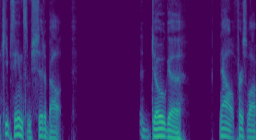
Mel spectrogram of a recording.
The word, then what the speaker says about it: DOGE: Therefore, you say the Department of Government Efficiency implies that the acronym should be also pronounced Do-Ga. And yet, everybody in the mainstream media, everybody in the government is referring to it by an incorrect pronunciation.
